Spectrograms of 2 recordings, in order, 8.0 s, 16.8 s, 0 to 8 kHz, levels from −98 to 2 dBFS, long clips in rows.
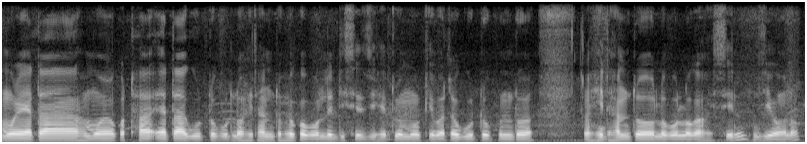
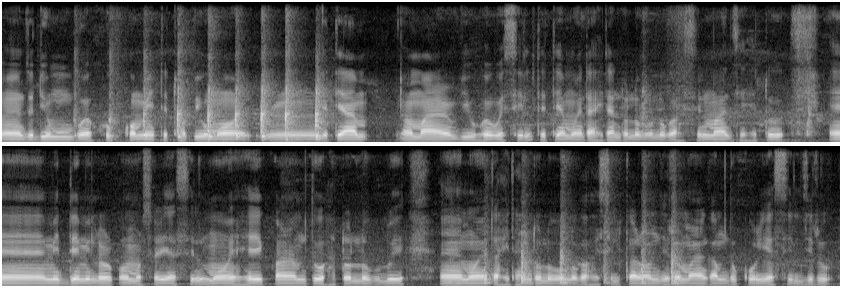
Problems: background sounds at intervals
